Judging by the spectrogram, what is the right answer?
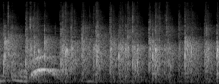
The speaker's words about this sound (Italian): No, dai, bravo Nick Porta, un altro applauso per lui.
